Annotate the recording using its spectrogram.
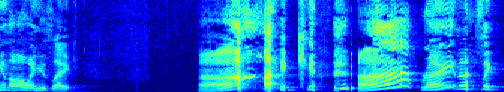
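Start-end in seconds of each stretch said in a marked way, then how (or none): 2.6-3.2 drawn-out "huh?" sliding sharply upward; loud, rising wordless prompt, imitating a proud kid; questioning "huh?". Kid showing off the flat to guest, questioning "huh?". 4.8-5.5 high, loud "huh?" swooping up; questioning "huh?". Retold or imitated. Kid fishing for guest's approval, questioning "huh?". Child's proud prompting noise repeated.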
